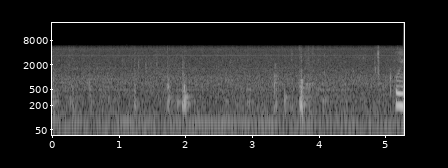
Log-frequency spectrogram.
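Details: A quiet indoor room with low background hiss and a few faint taps, then a louder bump at the end, with no animal sound.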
